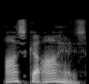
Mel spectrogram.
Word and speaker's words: Óscar Arias: Óscar Arias Sánchez, Spanish pronunciation, Oscar Ajas, born 13 September 1940 in Heredia, Costa Rica,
